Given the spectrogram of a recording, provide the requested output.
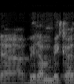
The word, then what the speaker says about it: Abhirambika: We have Abhirambika with us, and Abhirambika, that's how we pronounce your name.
